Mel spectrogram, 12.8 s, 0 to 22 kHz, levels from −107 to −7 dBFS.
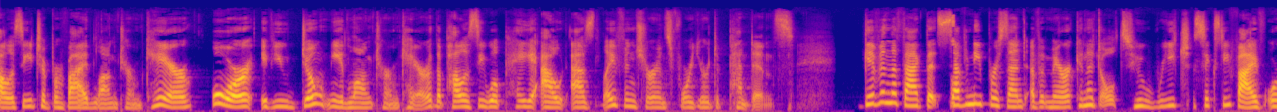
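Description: A short glitch cuts through the speech from 9.50 to 9.56 s, lasting about 50 ms and peaking fairly loud, around -15 dBFS. This is a corrupt frame decoded: bits inside a couple of compressed frames were damaged, yet the decoder played them anyway. The misread gains and codes sent energy to frequencies that don't belong to the signal, and the result is a brief glitch lasting only as long as those frames.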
